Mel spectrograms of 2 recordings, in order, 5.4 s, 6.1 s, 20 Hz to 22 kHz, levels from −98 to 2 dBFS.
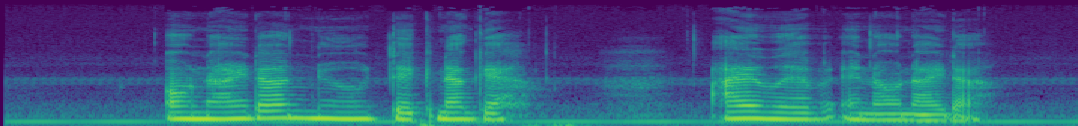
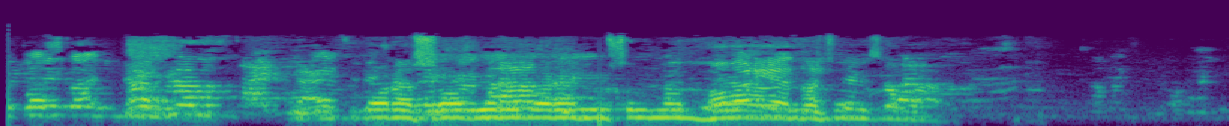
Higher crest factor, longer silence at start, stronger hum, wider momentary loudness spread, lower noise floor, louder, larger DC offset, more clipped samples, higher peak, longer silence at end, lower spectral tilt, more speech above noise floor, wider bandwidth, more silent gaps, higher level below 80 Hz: about the same, 18 dB vs 14 dB; about the same, 0.05 s vs 0.05 s; neither; first, 23 LU vs 9 LU; second, -39 dBFS vs -49 dBFS; second, -19 LUFS vs -14 LUFS; neither; neither; about the same, -2 dBFS vs 0 dBFS; second, 0 s vs 1.45 s; first, -7 dB/octave vs -4.5 dB/octave; second, 21 dB vs 35 dB; first, 10.5 kHz vs 8.2 kHz; neither; first, -48 dBFS vs -54 dBFS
